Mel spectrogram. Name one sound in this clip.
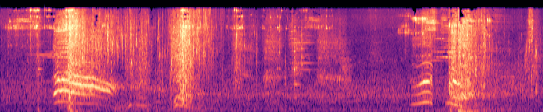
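A blade stabs and tears into flesh with wet crunches.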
